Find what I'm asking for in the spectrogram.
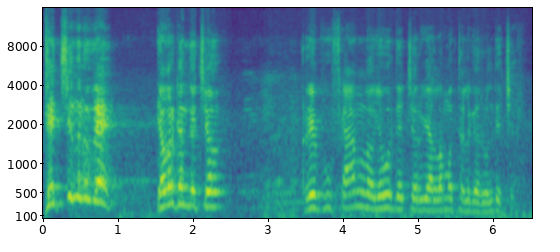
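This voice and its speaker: Telugu-accented male pastor, very high gravelly voice, shouting sermon, faint noise. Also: expressive, fairly quick. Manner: preaching, often shouting to the congregation.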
